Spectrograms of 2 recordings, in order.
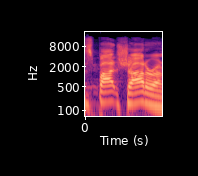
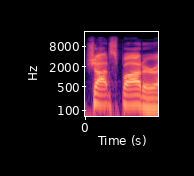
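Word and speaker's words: ShotSpotter: I always want to say it wrong. I said Spot Shotter on a promo one time. Anyway, Shot Spotter.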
